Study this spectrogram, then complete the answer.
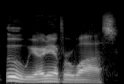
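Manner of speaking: talking through a yawn. Real, not acted. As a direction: yawn mid-sentence while speaking. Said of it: "Sorry for yawning".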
